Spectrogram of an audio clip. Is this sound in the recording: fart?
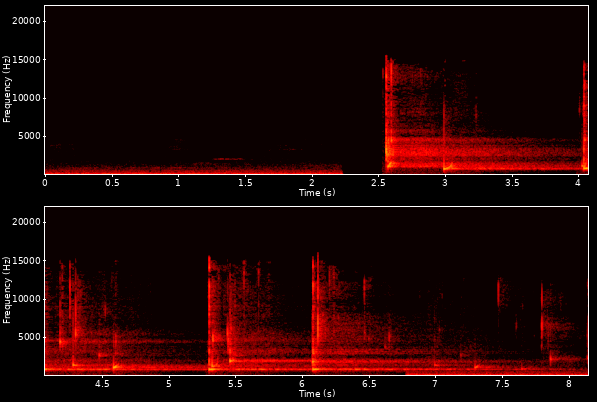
no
